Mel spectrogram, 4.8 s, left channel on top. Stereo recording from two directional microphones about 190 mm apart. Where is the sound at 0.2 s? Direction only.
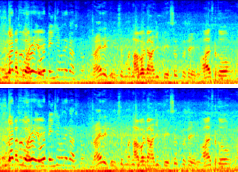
5° left (ahead or behind).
